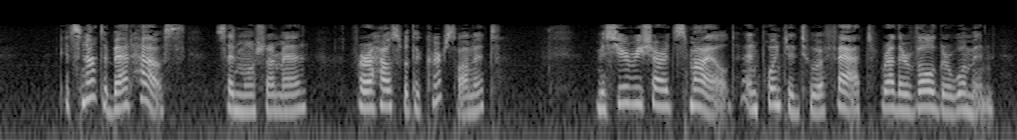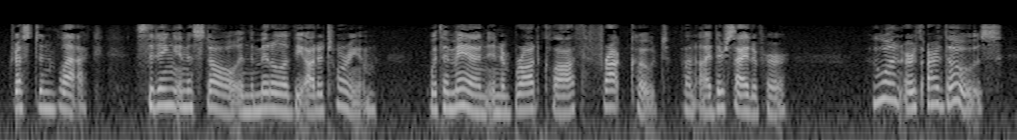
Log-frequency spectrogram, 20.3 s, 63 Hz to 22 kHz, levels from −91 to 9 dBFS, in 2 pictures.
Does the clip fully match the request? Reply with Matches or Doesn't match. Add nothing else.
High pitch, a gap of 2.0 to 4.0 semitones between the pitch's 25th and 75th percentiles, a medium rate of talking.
Matches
